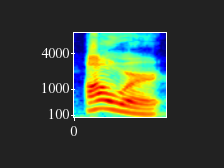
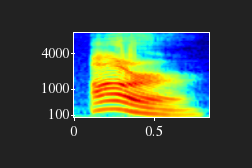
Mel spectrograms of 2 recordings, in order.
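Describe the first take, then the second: First: Both vowel sounds in the word are pronounced. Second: One of the vowel sounds is dropped. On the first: "hour의 사전식 발음은 당연히 hour 이렇게 됩니다" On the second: "실제로는 ... 모음 우어가 탈락된 거죠"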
